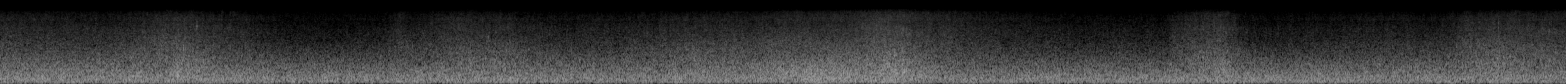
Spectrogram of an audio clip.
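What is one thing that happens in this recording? Sea water rushes and washes steadily around a moving ship.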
